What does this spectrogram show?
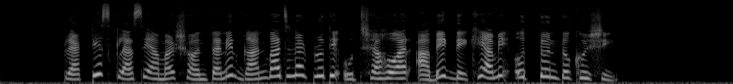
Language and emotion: Bengali, happy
